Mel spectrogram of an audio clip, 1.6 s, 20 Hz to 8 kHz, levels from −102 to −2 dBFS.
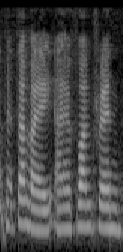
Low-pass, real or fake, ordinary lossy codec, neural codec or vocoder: none; fake; none; codec, 16 kHz, 1.1 kbps, Voila-Tokenizer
